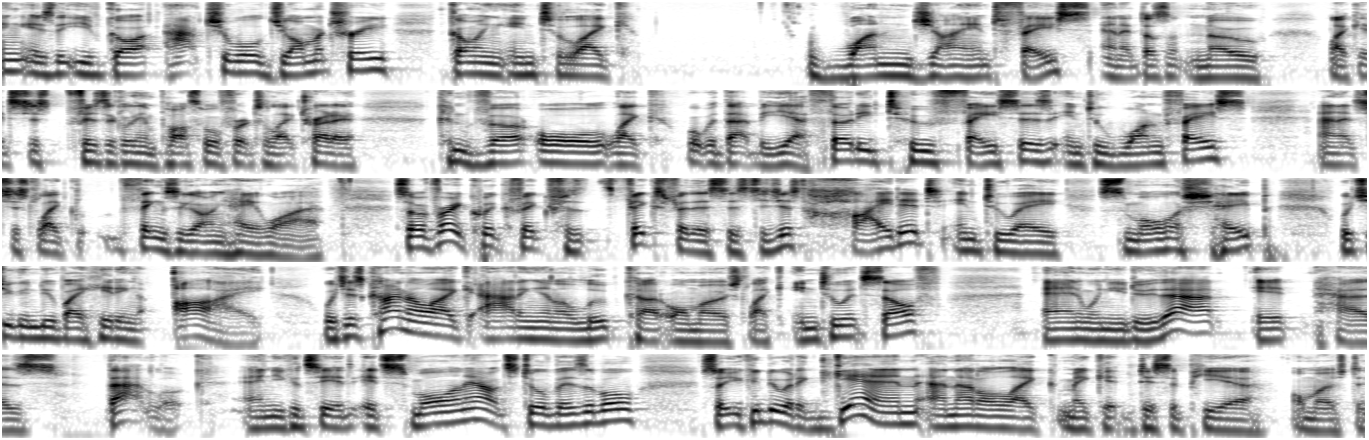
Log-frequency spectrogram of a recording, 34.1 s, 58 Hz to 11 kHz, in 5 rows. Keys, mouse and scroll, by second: 0.0 scroll down 2, 1.5-2.1 scroll up 3, 2.2 alt+click, 2.6 middle click, 4.8 middle click, 5.1 scroll down 2, 14.8-15.2 scroll up 4, 15.2 scroll down 1, 15.2 middle click, 15.8 middle click, 21.4 i, 26.0-26.5 scroll down 3, 26.5 middle click, 26.7-27.1 scroll up 2, 27.1 middle click, 27.5 Tab, 28.0-29.1 scroll down 2, 29.1 scroll down 1, 29.3 Tab, 29.6 middle click, 30.1-31.0 scroll up 2, 31.5 i, 32.8 Tab, 33.0-33.5 scroll down 3, 33.4 middle click.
